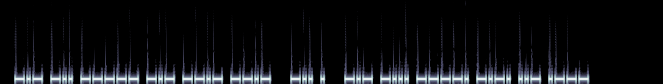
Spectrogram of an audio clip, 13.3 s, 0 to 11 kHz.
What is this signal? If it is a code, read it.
Morse code, heard as a keyed tone, about 21 wpm, 700 Hz. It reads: KD0KQQ DE KB9CUJ
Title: USA Callsign DE Callsign - 6 Characters - 20wpm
